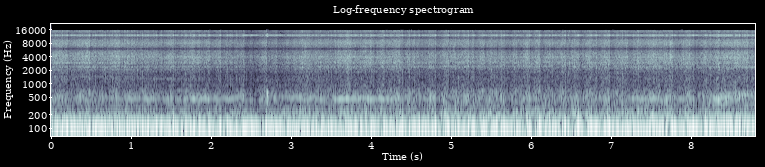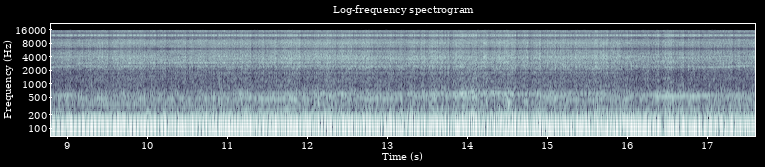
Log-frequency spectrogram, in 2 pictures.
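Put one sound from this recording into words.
A car engine idles with a low, steady hum inside the car.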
